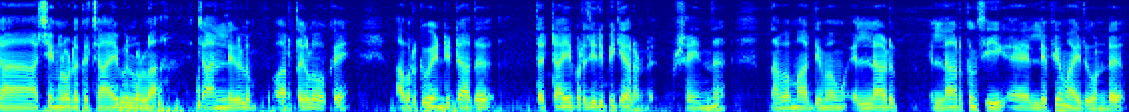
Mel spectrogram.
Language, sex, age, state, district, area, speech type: Malayalam, male, 45-60, Kerala, Idukki, rural, spontaneous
